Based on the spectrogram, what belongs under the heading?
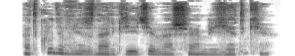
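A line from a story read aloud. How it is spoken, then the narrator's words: Sleepy mumble. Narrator (Russian): Сонно пробормотал удобно улегшийся Файтве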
